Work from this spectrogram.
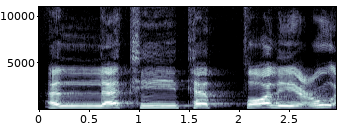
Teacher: у нас айн и следующее айн. Нужно разделять между ними максимально, чтобы не происходила ассимиляция, идгама не было.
